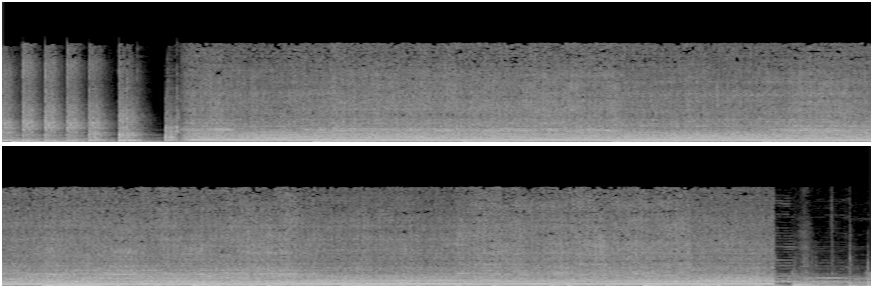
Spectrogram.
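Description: A machine-mounted disc sander running steadily with a steady hum, sanding a small wooden piece held against the spinning disc; the noise comes in abruptly about two seconds in, with background music with a beat.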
